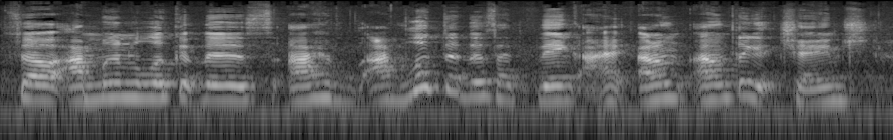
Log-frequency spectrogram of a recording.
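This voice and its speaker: Chatty teenage girl with a bright voice. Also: mid-range voice, brisk, a little hiss or hum. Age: teens. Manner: rambling, chatty, self-mocking. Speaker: vlogger. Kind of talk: casual chat. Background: faint background music.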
